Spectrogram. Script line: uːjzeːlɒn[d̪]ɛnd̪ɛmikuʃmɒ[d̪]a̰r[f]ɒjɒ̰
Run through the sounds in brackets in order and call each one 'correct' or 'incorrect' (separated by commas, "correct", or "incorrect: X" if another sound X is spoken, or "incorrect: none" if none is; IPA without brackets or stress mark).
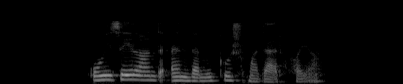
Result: correct, correct, correct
